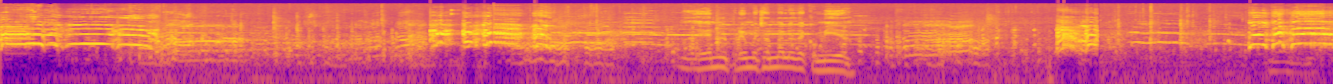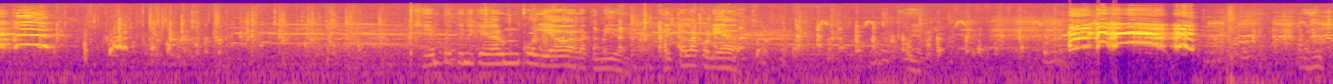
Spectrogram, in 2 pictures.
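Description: Roosters crow loudly nearby, one after another.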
